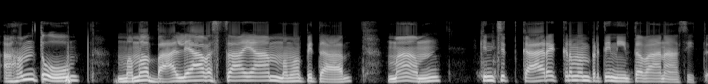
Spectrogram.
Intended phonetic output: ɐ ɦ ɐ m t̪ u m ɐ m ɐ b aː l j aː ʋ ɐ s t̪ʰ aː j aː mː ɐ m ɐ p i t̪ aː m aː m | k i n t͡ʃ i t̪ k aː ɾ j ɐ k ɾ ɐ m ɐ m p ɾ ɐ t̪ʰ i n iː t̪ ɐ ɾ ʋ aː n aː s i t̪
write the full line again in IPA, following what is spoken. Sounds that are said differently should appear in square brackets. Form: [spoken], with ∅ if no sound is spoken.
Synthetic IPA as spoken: ɐ ɦ ɐ m t̪ u m ɐ m ɐ b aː l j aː ʋ ɐ s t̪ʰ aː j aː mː ɐ m ɐ p i t̪ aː m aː m | k i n t͡ʃ i t̪ k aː ɾ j ɐ k ɾ ɐ m ɐ m p ɾ ɐ [t̪] i n iː t̪ ɐ [∅] ʋ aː n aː s i t̪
